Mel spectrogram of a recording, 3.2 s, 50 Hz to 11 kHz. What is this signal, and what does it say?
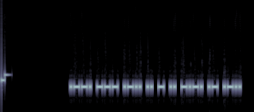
Morse code, heard as a keyed tone, about 51 wpm, 700 Hz. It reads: POLITICAL
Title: Sentences from Top 800 Words - New Word Drill - 50wpm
